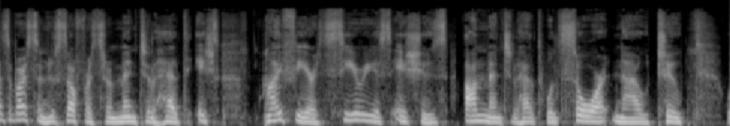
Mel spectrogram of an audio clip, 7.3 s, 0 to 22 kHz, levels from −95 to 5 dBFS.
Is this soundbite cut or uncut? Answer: cut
